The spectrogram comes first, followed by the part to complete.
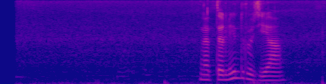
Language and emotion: Russian, neutral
